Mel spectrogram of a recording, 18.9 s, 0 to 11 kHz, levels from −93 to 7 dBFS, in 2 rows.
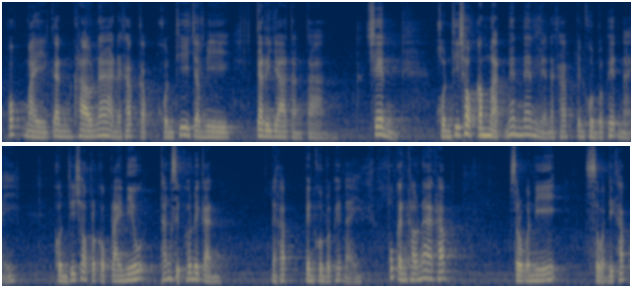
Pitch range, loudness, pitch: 125-155 Hz, -34 LUFS, 135 Hz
